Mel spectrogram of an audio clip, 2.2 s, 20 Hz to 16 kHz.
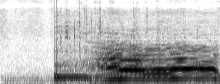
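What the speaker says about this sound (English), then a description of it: "Fresh calvers and 2 lame cows going down to the shed for the night." A single dairy cow on an Irish family farm lets out a long, loud moo, rising then holding steady for over a second, close by with nothing else around it.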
